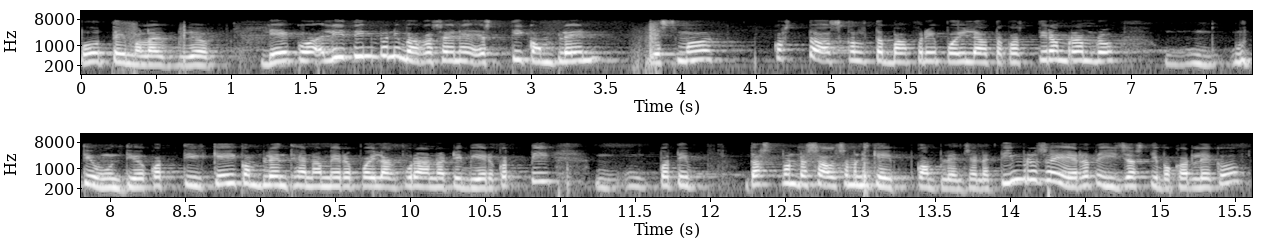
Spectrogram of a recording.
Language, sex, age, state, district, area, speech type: Nepali, female, 60+, Assam, Sonitpur, rural, spontaneous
